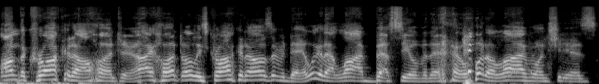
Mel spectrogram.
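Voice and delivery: put-on crocodile hunter's Australian accent. Gamer as crocodile hunter spotting a live one, Australian accent. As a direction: play an Australian crocodile hunter showing off a catch. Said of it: "do a fucking Australian accent".

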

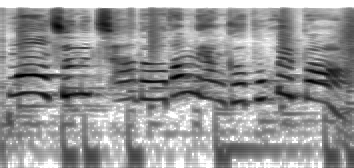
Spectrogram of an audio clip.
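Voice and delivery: high, excited gossip chatter; gossipy girl voice. Acted. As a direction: squeal like a gossiping friend. Gossip skit opening, high far voice.

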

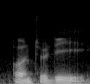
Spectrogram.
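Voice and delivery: ordinary talk

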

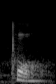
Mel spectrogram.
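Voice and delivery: COLE said as a single short beat; teacher counting one beat on COLE; one syllable. Shown as a demonstration. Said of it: "one syllable".

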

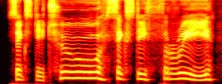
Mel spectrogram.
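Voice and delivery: slow, drawn-out head count; counting aloud. Acted. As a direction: count off slowly, stretching each number. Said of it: "counted Moreau".

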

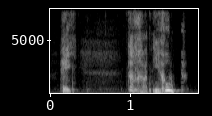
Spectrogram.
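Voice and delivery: grumbled. A narrator's reading. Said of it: "bromde Sietse".

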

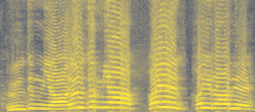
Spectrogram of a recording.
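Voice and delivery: high, loud wail at dying in the game; anguished cry. Real, not acted. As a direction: cry out in real despair, drawing it out. Dies in the game, despairs. (oyunda ölünce yüksek sesle çaresiz feryat)

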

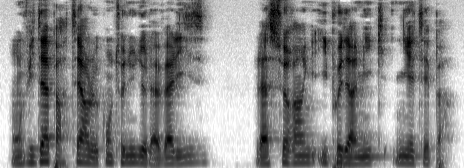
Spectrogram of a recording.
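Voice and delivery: ordinary delivery

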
